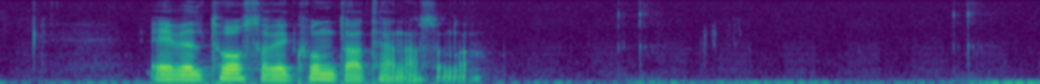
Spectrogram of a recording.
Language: Faroese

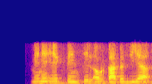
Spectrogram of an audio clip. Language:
Hindi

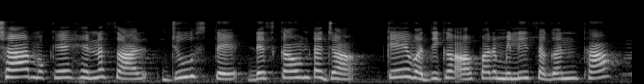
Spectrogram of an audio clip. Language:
Sindhi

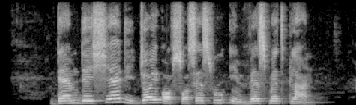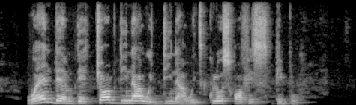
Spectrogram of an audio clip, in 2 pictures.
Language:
Nigerian Pidgin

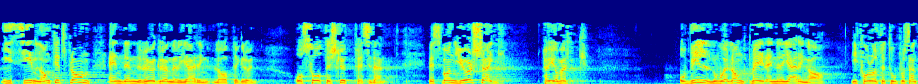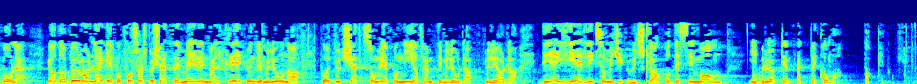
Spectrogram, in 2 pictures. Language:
Norwegian Bokmål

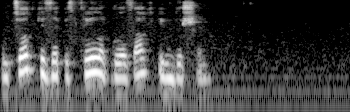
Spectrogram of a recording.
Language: Russian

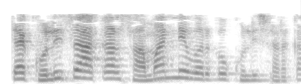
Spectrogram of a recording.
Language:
Marathi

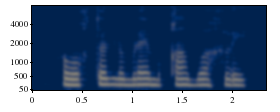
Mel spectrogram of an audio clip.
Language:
Pashto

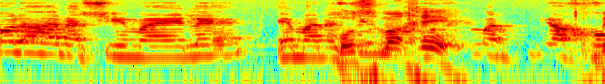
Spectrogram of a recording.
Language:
Hebrew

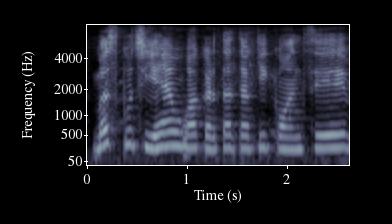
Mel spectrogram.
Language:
Hindi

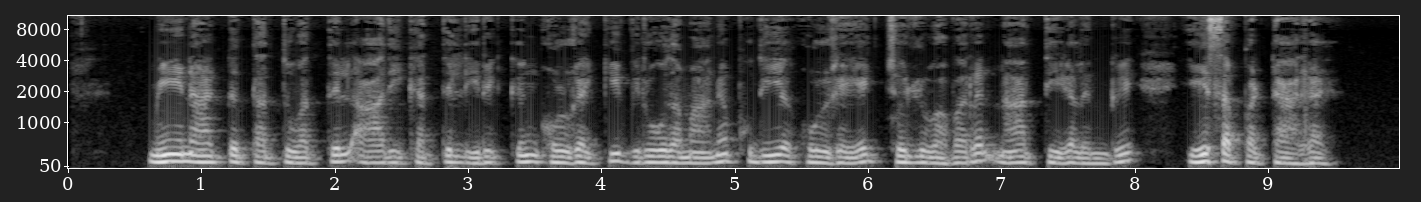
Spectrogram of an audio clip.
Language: Tamil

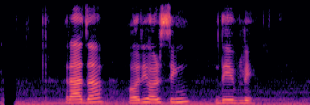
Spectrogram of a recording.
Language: Nepali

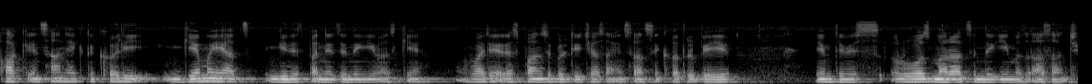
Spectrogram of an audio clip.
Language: Kashmiri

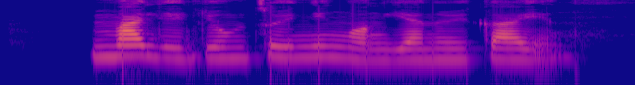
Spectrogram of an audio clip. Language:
Sihuas Ancash Quechua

